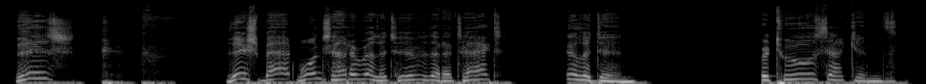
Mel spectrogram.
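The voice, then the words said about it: Old man character voice. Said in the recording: “I don't know how to do Decker Kane's voice. It's old man voice, right? Like mine. ... See, that's better than mine.”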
